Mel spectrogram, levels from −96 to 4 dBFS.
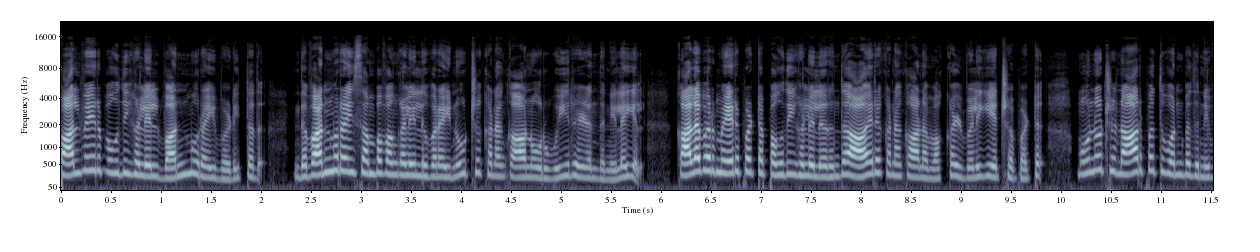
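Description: Speech, with damaged data in the compressed stream at 3.61 s: a short run of corrupted bytes made the decoder misread the frames there and lose sync until it found the next frame header, leaving a brief glitch lasting about 12 ms.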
